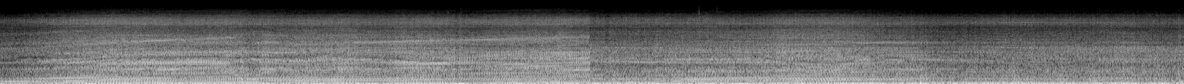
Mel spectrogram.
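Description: A KTM 790 Adventure motorcycle ridden hard along a twisting mountain road on the Isle of Man, its engine loud and continuous, rising and falling with throttle and gear changes over heavy wind rush.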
